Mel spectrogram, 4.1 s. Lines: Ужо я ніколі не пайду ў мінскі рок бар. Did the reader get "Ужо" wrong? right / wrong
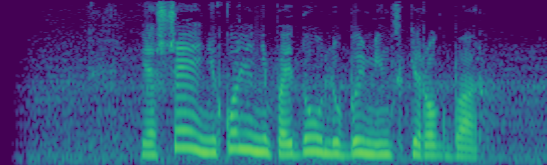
wrong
